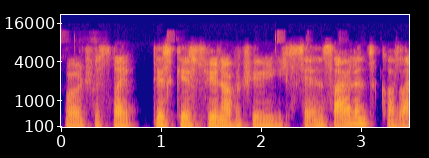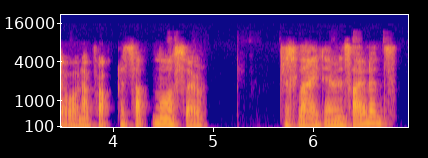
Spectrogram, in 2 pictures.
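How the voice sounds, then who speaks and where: The voice is creaky, with a steady fry running through it. It speaks in a candid, reflective, conversational way, as in a casual chat. The recording is slightly dull and lo-fi. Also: mid-range voice, fairly quick. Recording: dull, lo-fi sound.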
